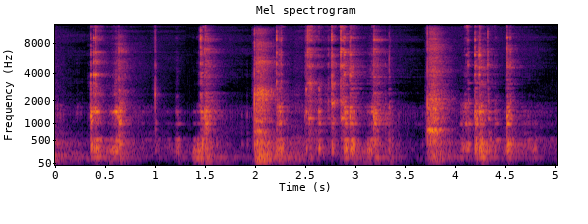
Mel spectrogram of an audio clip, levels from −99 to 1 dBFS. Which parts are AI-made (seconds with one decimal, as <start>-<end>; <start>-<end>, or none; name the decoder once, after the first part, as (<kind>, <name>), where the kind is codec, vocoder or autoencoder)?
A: 0.4-1.3 (autoencoder, DAC-VAE); 2.4-2.9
